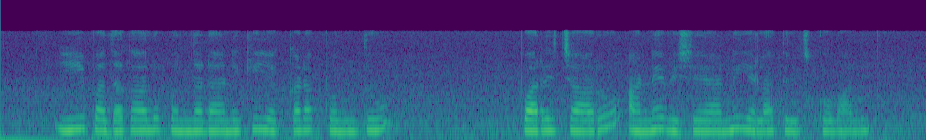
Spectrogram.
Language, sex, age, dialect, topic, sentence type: Telugu, female, 60-100, Telangana, banking, question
